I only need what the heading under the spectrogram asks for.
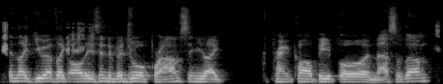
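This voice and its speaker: A man's voice: mid-range voice, level tone, fairly quick, darkish tone, slight background noise, poor audio. A young man co-hosting a podcast, chatting in a loose, upbeat way and leaning on filler words. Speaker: podcast co-host. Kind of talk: casual chat.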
